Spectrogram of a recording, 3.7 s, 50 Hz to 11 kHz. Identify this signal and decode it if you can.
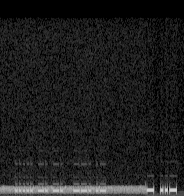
Morse code, heard as a keyed tone, about 30 wpm, 400 Hz. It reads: 5NN GA TU
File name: contests / arrl-160-k5tr-op-w5tn -0800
